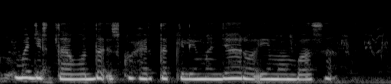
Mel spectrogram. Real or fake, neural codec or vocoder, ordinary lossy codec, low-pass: real; none; none; 7.2 kHz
